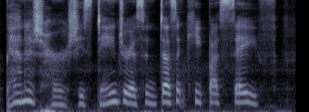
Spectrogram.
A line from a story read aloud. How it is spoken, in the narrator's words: Anxiety whispered in my ear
